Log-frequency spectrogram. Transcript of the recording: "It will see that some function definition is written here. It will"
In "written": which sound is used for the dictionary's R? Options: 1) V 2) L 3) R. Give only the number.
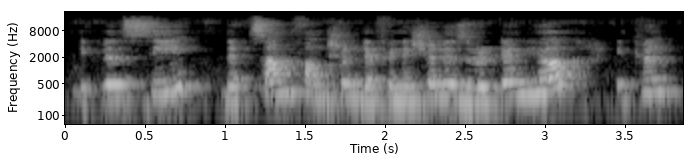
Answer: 3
